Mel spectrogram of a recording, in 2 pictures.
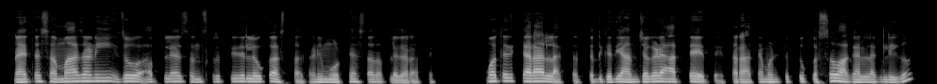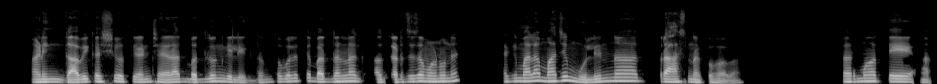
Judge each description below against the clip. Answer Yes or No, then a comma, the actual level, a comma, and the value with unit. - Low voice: Yes, low, 125 Hz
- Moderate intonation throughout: Yes, average, 3.6 semitones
